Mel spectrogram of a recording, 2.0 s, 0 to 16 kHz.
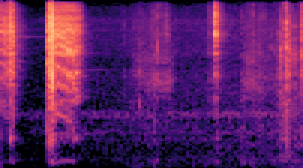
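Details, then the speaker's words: Canon AE-1 Program 35mm SLR with FD 50mm f/1.8 lens, fired around 1/4 s with aperture stopped down, pre-sale check. Two crisp shutter snaps a beat apart with a short raspy squawk between: shutter squeal ("Canon cough"); otherwise works. "and then the cycle completes so everything worked but we did hear that squeal"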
